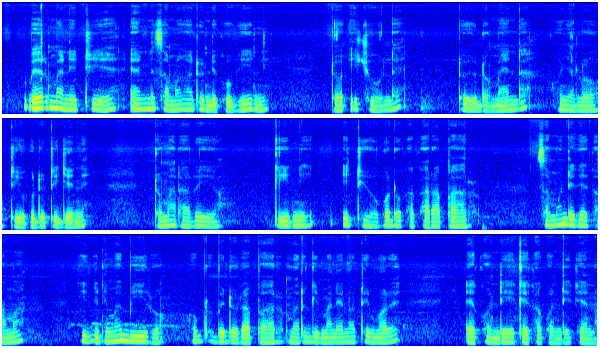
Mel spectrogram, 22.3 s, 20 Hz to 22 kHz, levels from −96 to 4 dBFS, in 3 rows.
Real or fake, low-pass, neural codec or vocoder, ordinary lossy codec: fake; none; vocoder, 44.1 kHz, 128 mel bands every 512 samples, BigVGAN v2; none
